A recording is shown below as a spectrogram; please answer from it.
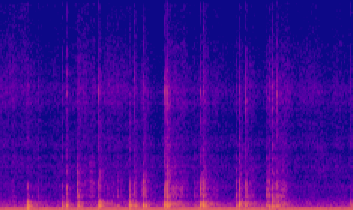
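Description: Fingernails scratch and rub across the printed surface of a hollow Vans cardboard shoebox held in both hands, making about ten short, dry, papery taps and scrapes with a hollow mid-range body. A steady low hum runs beneath throughout.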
